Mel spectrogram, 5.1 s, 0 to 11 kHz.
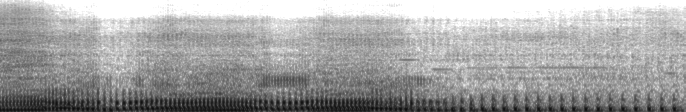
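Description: A Hawk 250cc motorcycle idling and putting along at low speed through tight parking-spot U-turns, a close, loud engine that rises and falls with throttle, then settles into a steady chugging thump toward the end.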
